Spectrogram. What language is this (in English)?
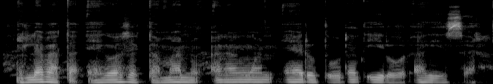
Kalenjin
